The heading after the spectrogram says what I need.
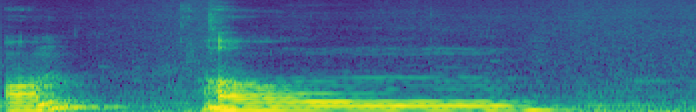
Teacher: Om is basically, it's interesting when we really chant Om from A, U, M, from the whole range, we're basically going through all the range of the sounds that our mouth can produce. A is the very guttural sound, it starts down in the throat, and M is the very tip of the mouth. If you then it's really, the sound comes from the front here.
